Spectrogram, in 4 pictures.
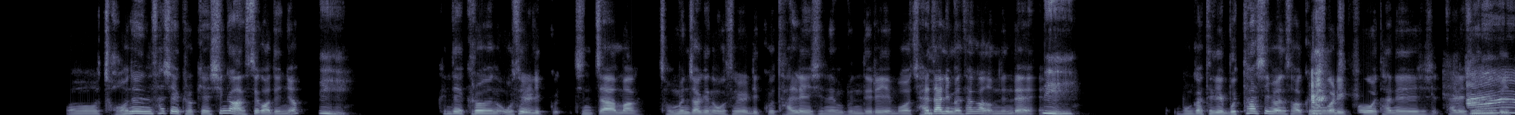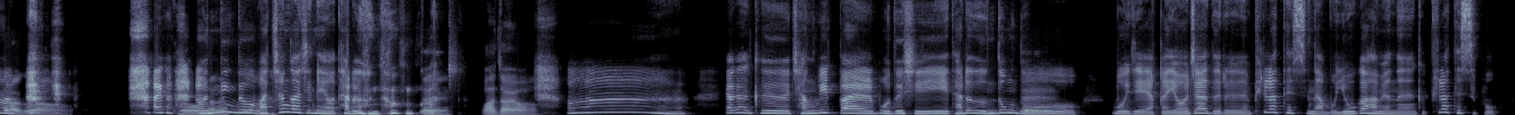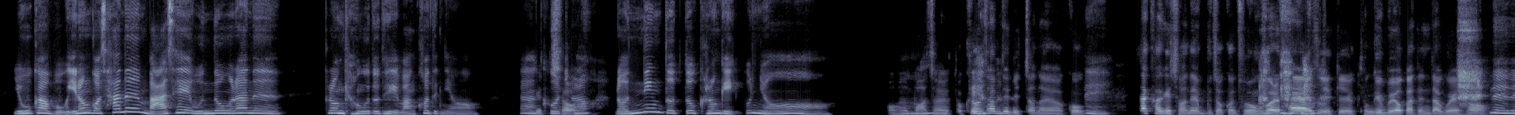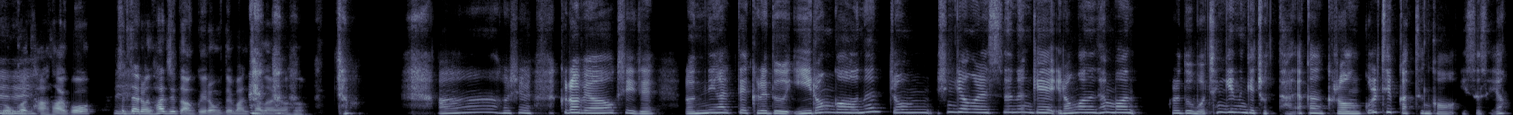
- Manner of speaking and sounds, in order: laughing while speaking: "아"; laugh; laughing while speaking: "다른 운동과"; laugh; tapping; laughing while speaking: "경우도"; laughing while speaking: "네"; unintelligible speech; laugh; laugh; laughing while speaking: "많잖아요"; laughing while speaking: "저"
- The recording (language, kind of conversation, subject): Korean, podcast, 규칙적으로 운동하는 습관은 어떻게 만들었어요?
